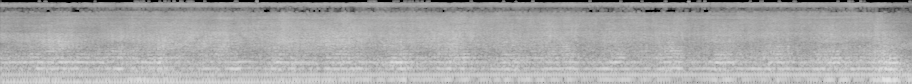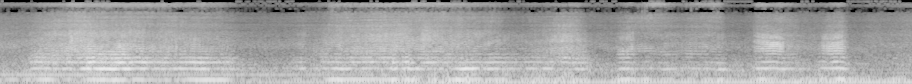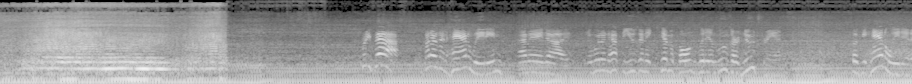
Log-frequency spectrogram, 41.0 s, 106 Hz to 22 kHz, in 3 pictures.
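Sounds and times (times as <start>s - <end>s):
pressure washer spray: 0.0s - 30.8s.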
